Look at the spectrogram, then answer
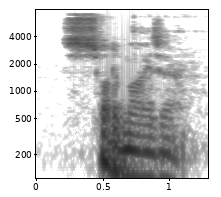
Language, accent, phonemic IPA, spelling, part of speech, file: English, Southern England, /ˈsɒdəmaɪzə/, sodomiser, noun, LL-Q1860 (eng)-sodomiser.wav
- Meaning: Someone who sodomises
